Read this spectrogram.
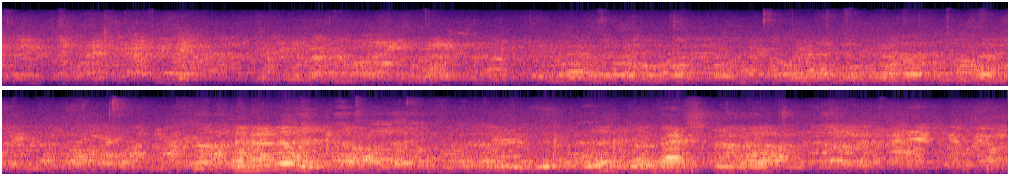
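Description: A small crowd of men chatters and calls out outdoors.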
